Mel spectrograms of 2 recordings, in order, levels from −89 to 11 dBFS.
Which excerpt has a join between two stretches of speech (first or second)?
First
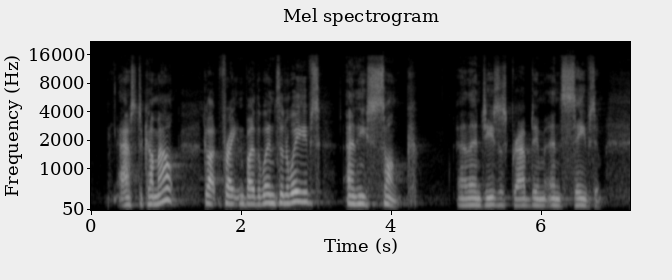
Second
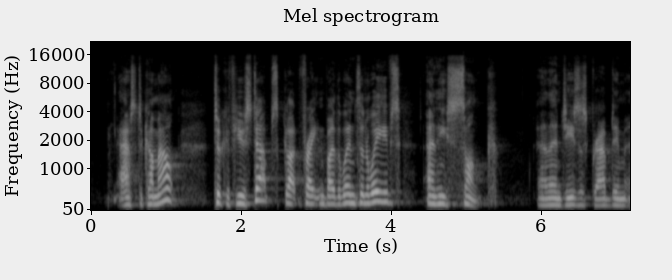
first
